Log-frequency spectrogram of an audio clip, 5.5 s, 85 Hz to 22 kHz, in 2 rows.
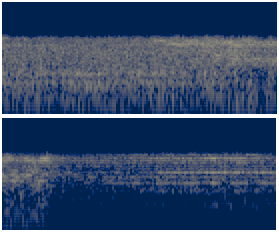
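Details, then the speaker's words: Advent 7081 early-2000s laptop running Windows 98: thin, tinny start-up chime plays quiet but clean through the weak built-in speakers; speakers working. "I don't even know if you can hear that because it's very. The speakers on the laptop aren't that great, but."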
